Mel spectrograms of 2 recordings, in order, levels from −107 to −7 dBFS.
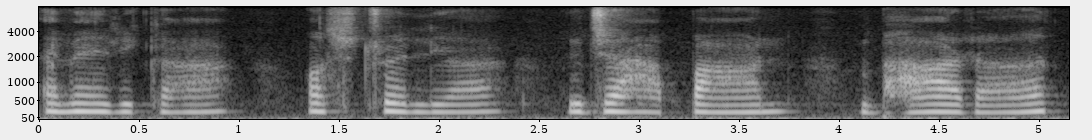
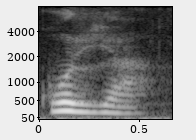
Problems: continuous background conversations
